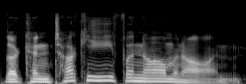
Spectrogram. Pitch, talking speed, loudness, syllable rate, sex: 125 Hz, 75 wpm, -16 LUFS, 3.5 syllables/s, male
